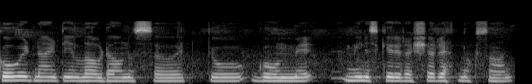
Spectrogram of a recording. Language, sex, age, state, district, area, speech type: Kashmiri, male, 18-30, Jammu and Kashmir, Kupwara, rural, spontaneous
